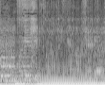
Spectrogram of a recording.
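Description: Loud live concert music recorded from the crowd: a heavy, booming bass holding a low note through the second half, with a woman singing into a microphone over it.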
